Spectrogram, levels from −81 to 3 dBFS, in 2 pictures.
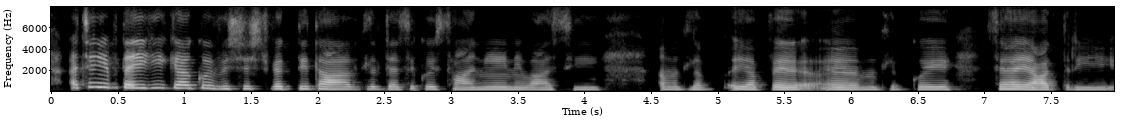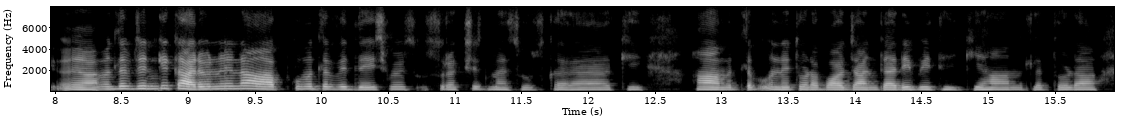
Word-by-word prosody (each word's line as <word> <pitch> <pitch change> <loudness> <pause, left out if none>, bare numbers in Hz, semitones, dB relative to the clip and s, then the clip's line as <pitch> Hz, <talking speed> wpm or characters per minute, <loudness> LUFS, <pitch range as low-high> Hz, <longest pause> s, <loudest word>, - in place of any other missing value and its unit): अच्छा, 410 - +1
ये 390 -2 +4
बताइए 320 -2 +5
कि 325 0 -3
क्या 300 -1 +4
कोई 285 - +1
विशिष्ट 235 -1 -3
व्यक्ति 235 0 +1
था 215 -1 +6
मतलब 215 +1 -6
जैसे 210 -1 -3
कोई 215 -1 -2
स्थानीय 200 -1 -1
निवासी 190 0 -4 0.5
अ, - - -2
मतलब 195 -1 -5 0.2
या 205 -2 +3
फिर 195 -1 +3
अ, 195 -1 0
मतलब 195 -1 -8
कोई 205 -1 0 0.3
सहयात्री 190 -3 +4 0.2
अ, - - -11
या 195 -1 +3
मतलब 235 +2 0
जिनके 255 +2 0
कारणों 230 -3 +7
ने 245 +1 0
ना 260 +1 +3
आपको 220 +1 0
मतलब 225 -1 -2
विदेश 200 0 -3
में 215 0 -4
सु 200 -1 -20
सुरक्षित 200 +1 -8
महसूस 180 -2 -8
कराया 180 -1 -5
कि 195 -2 -8 0.4
हाँ, 200 -1 +4
मतलब 190 +1 -6
उन्हें 200 -1 -1
थोड़ा 200 -1 0
बहुत 195 0 +2
जानकारी 185 +1 +1
भी 200 0 -2
थी 190 -2 -4
कि 200 - -3
हाँ, 185 -1 -1
मतलब 185 0 -10
थोड़ा 190 0 -2
200 Hz, 190 wpm, -23 LUFS, 190-220 Hz, 0.5 s, कारणों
